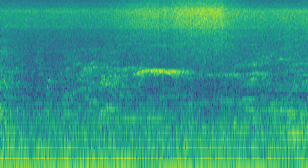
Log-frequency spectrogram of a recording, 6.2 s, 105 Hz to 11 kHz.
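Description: Baron 1898 dive coaster train rolling slowly out of the station into its dark pre-lift show room, over a deep steady rumble, with voices faintly over it.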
